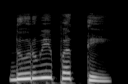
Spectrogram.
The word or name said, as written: ದುರ್ವಿಪತ್ತಿ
